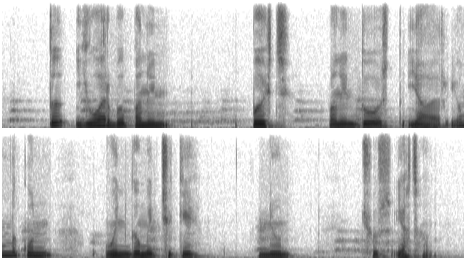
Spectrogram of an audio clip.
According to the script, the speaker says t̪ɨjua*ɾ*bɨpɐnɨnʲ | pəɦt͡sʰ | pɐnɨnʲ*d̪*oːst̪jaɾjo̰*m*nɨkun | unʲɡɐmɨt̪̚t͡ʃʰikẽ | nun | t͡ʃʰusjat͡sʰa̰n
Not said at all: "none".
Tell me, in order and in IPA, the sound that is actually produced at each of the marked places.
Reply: ɾ, d̪, m

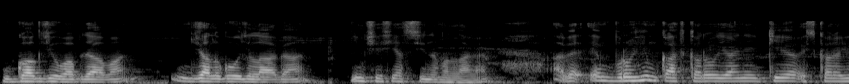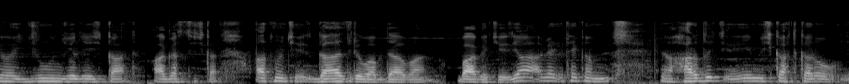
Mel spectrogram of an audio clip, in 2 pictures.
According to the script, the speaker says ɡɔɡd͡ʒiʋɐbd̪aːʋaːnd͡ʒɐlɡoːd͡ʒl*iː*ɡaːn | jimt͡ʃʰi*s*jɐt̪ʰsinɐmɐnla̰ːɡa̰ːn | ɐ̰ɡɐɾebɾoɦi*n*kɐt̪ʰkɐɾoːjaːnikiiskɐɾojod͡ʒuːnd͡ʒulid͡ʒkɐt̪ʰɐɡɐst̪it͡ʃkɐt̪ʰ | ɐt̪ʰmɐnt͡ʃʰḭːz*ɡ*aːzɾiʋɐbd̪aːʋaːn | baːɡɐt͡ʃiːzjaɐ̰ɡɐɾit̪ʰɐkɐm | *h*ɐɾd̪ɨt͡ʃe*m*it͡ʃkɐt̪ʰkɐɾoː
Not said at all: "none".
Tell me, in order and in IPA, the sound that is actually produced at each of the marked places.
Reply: aː, s, m, ɡ, h, m

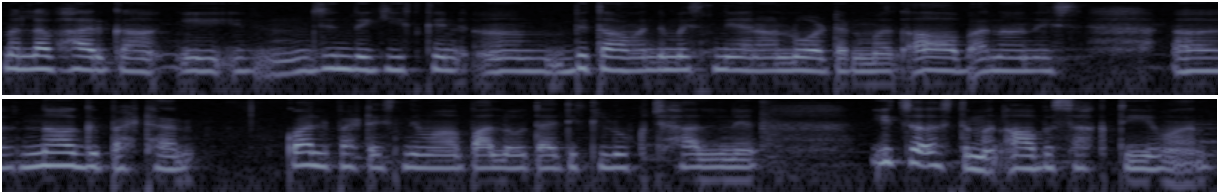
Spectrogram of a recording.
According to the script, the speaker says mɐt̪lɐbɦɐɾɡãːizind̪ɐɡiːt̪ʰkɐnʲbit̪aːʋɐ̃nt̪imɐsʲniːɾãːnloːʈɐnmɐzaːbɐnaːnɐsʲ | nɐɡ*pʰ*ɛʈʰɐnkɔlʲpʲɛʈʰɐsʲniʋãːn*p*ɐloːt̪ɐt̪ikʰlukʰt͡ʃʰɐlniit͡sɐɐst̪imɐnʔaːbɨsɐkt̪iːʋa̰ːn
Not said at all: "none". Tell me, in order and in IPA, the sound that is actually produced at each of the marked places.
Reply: p, p

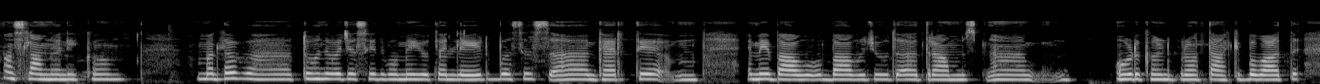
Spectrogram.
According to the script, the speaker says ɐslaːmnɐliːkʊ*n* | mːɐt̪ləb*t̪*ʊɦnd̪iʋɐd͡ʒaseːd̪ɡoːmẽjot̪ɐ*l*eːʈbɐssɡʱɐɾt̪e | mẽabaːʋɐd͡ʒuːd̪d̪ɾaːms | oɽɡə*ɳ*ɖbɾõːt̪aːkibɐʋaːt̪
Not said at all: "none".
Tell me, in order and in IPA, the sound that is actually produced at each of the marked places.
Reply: m, t̪, l, ɳ

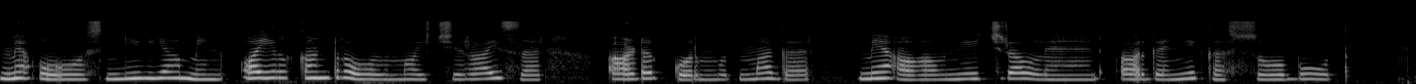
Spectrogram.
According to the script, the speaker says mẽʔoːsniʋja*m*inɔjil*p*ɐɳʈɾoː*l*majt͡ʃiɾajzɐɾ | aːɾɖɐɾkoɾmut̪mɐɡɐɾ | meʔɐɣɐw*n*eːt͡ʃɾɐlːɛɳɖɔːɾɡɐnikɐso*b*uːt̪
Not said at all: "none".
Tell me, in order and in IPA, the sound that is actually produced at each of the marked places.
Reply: m, k, l, n, b

